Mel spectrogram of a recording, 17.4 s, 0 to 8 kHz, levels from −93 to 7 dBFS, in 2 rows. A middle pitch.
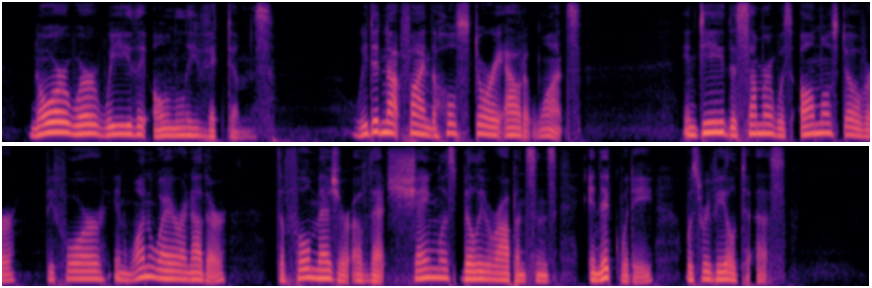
Yes: medium, 160 Hz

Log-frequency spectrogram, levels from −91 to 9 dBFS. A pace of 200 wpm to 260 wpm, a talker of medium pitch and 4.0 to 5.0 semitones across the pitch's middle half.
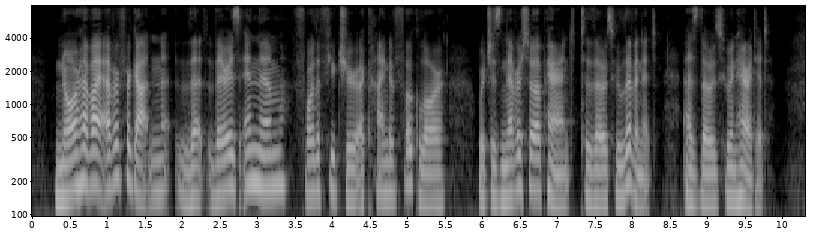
Yes: fast, 205 wpm; medium, 150 Hz; average, 4.7 semitones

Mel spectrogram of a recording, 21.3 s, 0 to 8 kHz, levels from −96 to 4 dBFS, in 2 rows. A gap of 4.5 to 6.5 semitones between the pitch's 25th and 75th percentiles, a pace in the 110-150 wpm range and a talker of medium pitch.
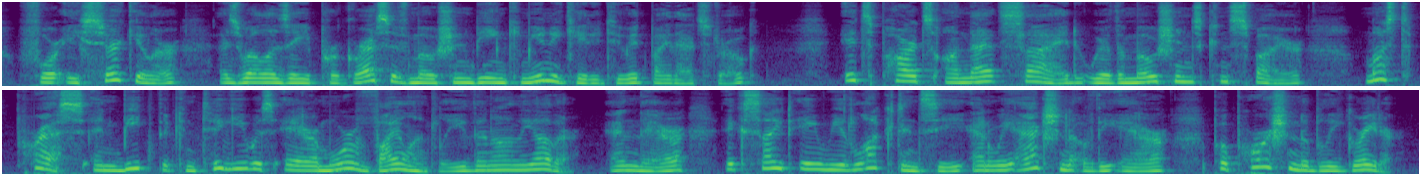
Yes: average, 5.2 semitones; average, 145 wpm; medium, 155 Hz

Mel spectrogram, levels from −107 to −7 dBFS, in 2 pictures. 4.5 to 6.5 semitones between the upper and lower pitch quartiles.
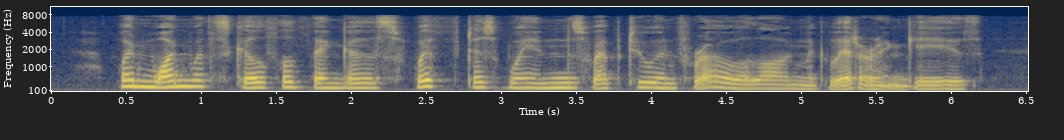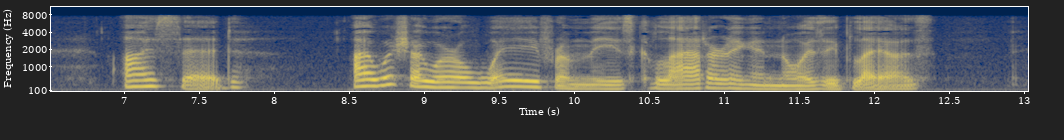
Yes: average, 5.0 semitones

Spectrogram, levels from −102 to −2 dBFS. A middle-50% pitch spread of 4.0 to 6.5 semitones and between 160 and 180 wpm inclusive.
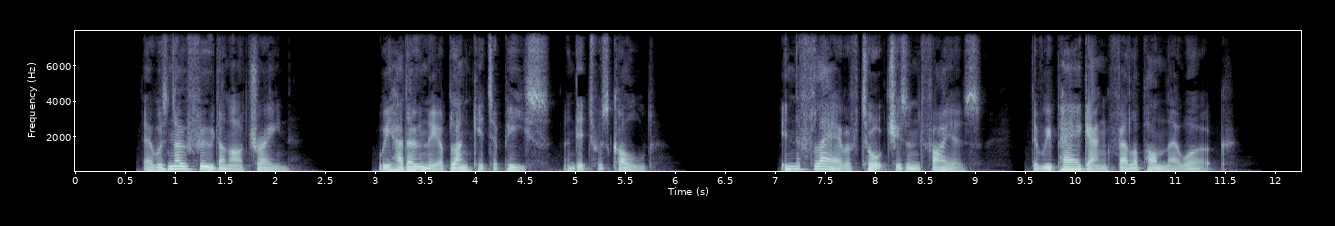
No: average, 4.7 semitones; average, 150 wpm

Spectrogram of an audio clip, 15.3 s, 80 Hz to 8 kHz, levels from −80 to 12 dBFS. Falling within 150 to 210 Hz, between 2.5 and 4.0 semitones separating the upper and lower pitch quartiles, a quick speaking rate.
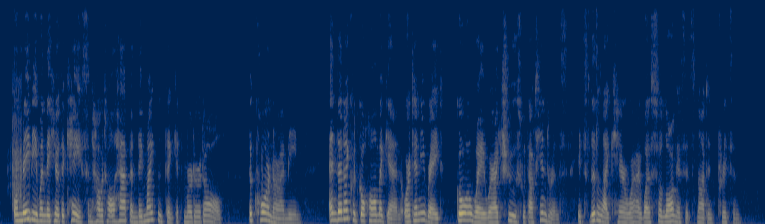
No: high, 190 Hz; average, 4.9 semitones; fast, 220 wpm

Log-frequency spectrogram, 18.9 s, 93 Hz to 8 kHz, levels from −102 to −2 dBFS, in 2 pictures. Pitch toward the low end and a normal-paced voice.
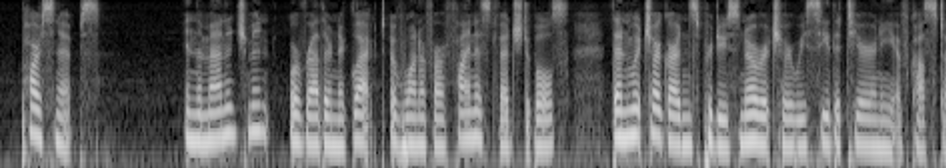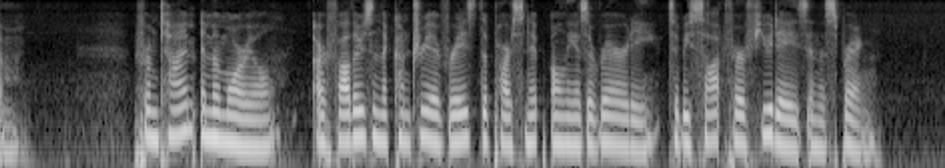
No: high, 190 Hz; average, 170 wpm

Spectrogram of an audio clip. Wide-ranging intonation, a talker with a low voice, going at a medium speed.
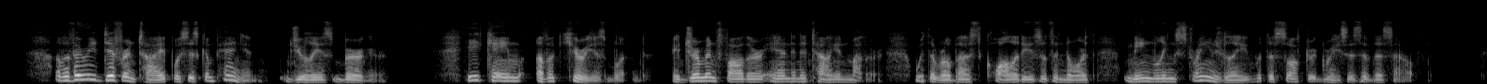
Yes: wide, 6.7 semitones; low, 130 Hz; average, 155 wpm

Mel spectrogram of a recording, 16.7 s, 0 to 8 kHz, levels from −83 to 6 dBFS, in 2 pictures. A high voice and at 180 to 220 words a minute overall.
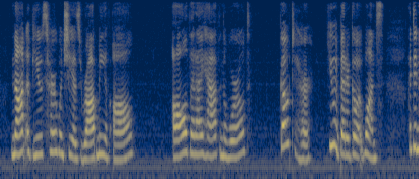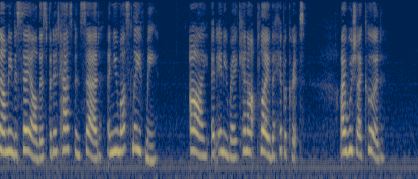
Yes: very high, 295 Hz; fast, 205 wpm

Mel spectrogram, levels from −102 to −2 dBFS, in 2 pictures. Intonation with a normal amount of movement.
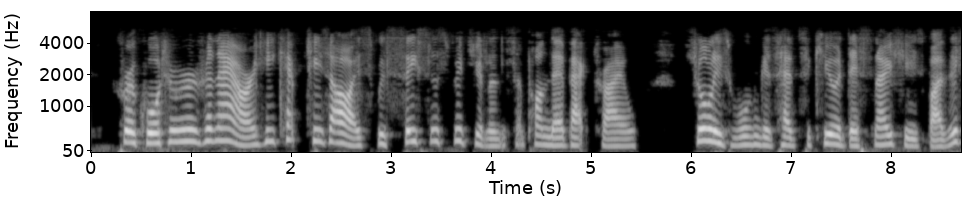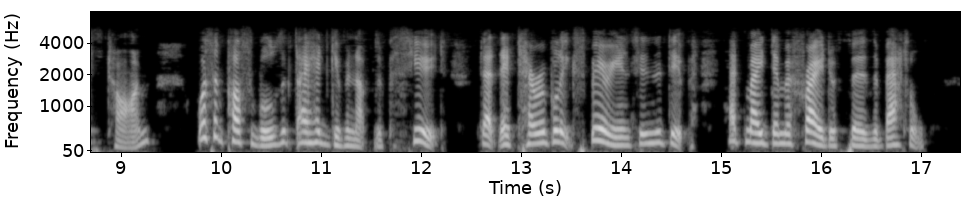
No: wide, 5.8 semitones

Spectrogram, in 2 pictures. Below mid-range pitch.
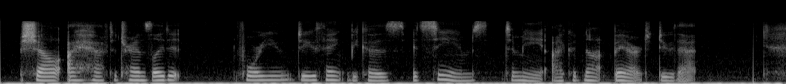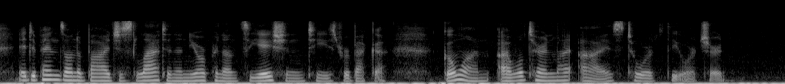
No: medium, 180 Hz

